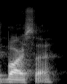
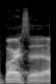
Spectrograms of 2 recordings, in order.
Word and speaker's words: Barca: It is Barca. It is Barca.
